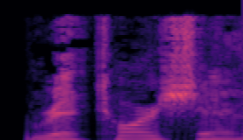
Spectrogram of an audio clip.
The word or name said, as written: retortion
